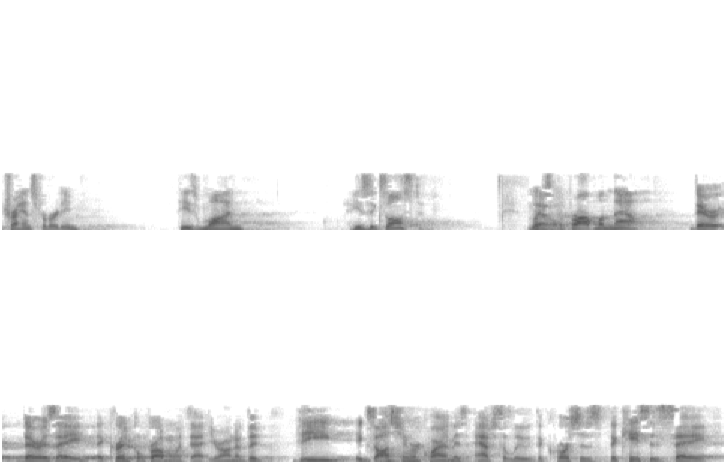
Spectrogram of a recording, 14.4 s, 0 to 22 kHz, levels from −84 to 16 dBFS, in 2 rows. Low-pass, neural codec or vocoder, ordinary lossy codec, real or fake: 5.4 kHz; codec, 16 kHz, 0.8 kbps, ZipCodec; MP3, 24 kbps; fake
